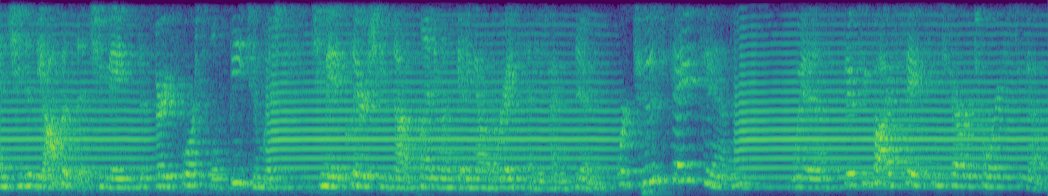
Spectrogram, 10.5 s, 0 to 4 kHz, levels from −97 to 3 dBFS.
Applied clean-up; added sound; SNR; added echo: none; Trumpet; 4 dB; reverberation time 0.9 s.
